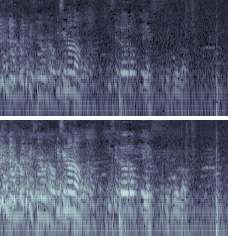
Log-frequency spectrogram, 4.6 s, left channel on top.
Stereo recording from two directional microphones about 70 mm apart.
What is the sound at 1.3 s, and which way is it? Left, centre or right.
Speech, centre.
